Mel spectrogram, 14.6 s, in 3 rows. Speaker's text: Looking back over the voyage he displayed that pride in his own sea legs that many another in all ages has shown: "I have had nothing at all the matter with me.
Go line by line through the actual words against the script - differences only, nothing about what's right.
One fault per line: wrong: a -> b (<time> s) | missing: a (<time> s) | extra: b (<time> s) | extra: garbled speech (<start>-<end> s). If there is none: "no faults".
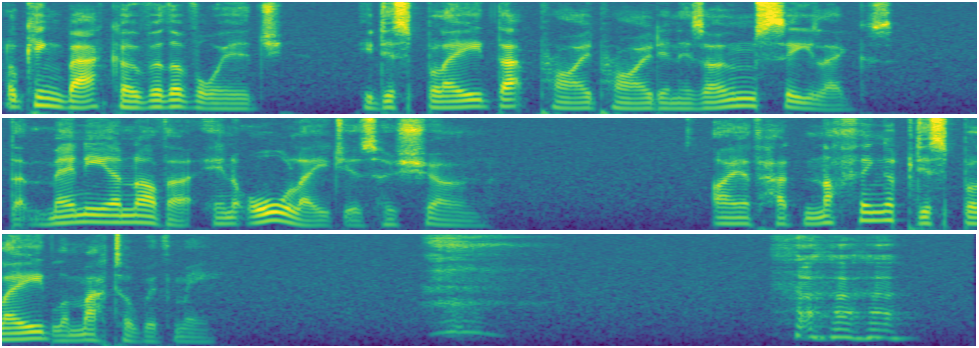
extra: pride (3.0 s)
wrong: all -> displayed (9.4 s)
